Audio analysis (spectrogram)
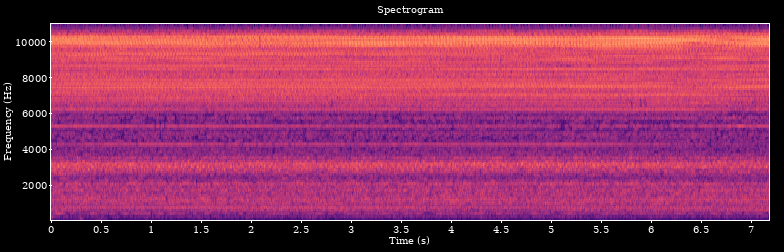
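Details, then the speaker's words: Newly acquired wood lathe running at steady speed: smooth, quiet whir with faint even hum, no knocking or rubbing; normal running. "Listen to this. It's so quiet. Wow. I love it."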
